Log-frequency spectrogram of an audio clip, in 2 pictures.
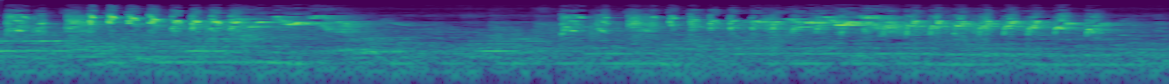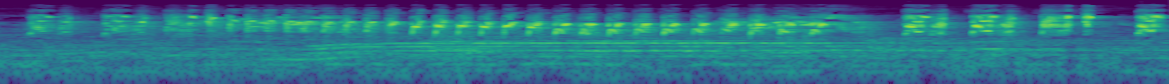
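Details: Lovebird song in the sogon isian style, filled with sogon notes. It is rapid, high, buzzy chattering in near-continuous bursts, with a brief pause before the third second. A lower, steady whistled tone runs beneath the later part.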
